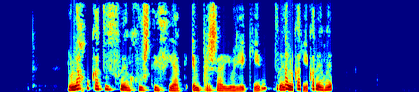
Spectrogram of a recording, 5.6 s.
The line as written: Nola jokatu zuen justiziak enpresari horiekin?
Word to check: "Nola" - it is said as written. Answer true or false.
true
